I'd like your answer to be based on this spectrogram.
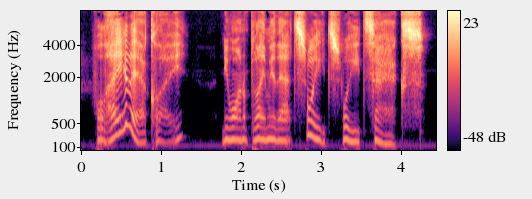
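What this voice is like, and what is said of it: Cartoon character voice impression. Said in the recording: “guess that Family Guy character ... Who's your favorite Family Guy character? Do your impersonation.”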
